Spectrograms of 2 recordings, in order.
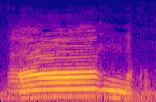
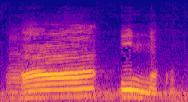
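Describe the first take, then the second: First: The second glottal stop is softened toward a y. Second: The second glottal stop is fully pronounced. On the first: "وعلى التسهيل أينكم سهل" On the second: "هذا على التحقيق"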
